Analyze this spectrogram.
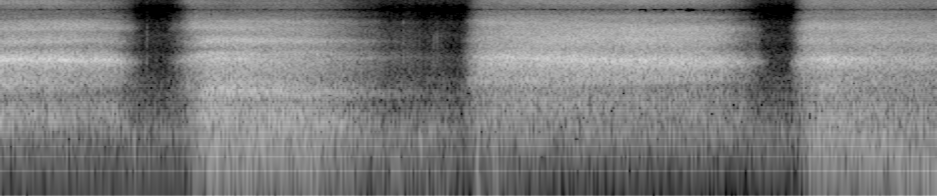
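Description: A breathing sound effect of loud, airy breaths in slow cycles. Long hissing breath phases are broken by brief pauses, with no voices present.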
